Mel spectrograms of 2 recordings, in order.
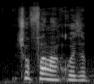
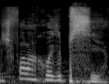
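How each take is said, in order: First: Said in the usual way. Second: Put-on fast, clipped Minas Gerais accent, vowels swallowed; quick Minas Gerais accent imitation; mineiro accent. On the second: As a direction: rattle it off like a mineiro. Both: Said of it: "vou falar que nem mineiro".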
